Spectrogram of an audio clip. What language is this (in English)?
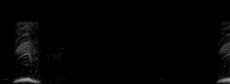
Bhojpuri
